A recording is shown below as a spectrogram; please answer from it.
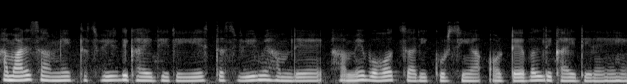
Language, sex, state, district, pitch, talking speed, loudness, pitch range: Hindi, female, Uttar Pradesh, Etah, 180 Hz, 220 wpm, -18 LUFS, 165-190 Hz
